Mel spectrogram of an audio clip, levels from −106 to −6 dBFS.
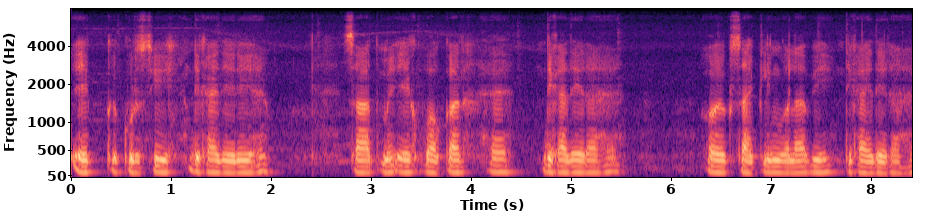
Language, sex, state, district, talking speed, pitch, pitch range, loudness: Hindi, male, Uttar Pradesh, Jyotiba Phule Nagar, 170 wpm, 110 Hz, 105-115 Hz, -25 LUFS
